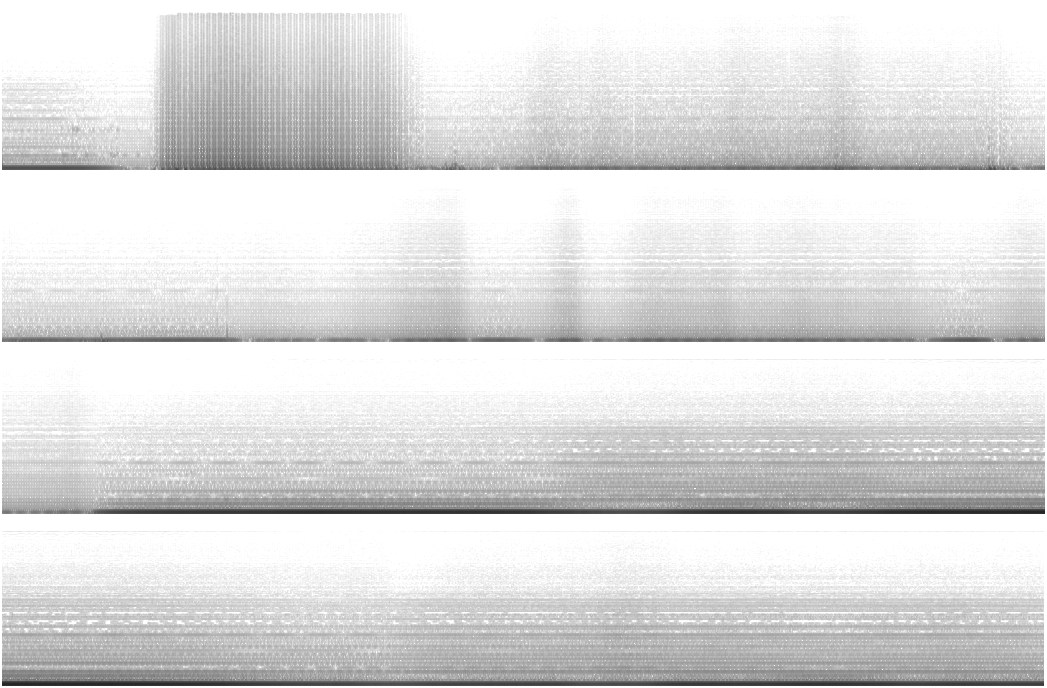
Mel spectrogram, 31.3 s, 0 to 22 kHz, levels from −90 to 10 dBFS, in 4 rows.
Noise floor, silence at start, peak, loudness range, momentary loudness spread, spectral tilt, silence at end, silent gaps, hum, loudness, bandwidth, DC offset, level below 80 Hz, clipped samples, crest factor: -44 dBFS; 0 s; -4 dBFS; 26 LU; 26 LU; -9 dB/octave; 0 s; none; none; -17 LUFS; 2 kHz; under 0.1%; -16 dBFS; under 0.1%; 12 dB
